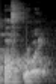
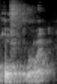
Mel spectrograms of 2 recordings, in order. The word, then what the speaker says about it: Hofbräu: which makes the sound Hofroy in German or Hoffroy because the O's are a little bit different pronounced in German than English.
